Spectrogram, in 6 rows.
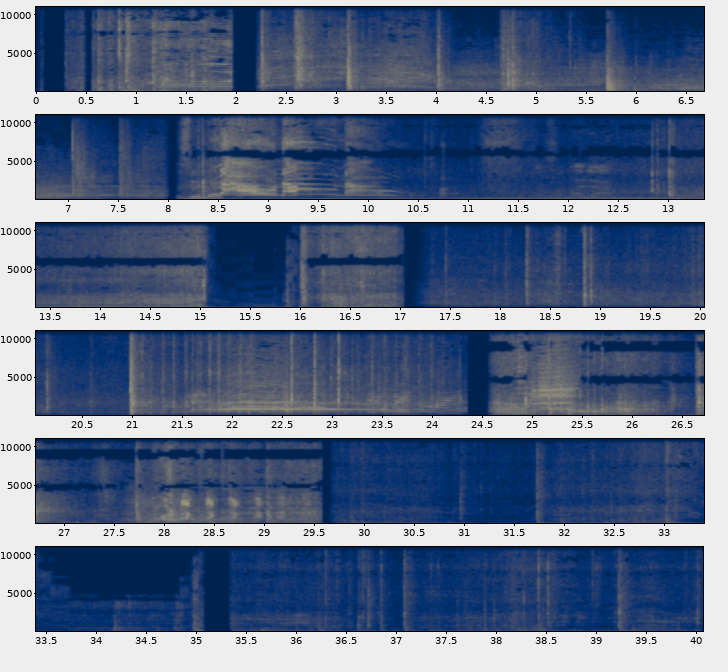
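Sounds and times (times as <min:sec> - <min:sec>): crowd shouting and cheering: 0:01.0 - 0:06.3, 0:21.4 - 0:24.4
skateboard rolling: 0:12.6 - 0:22.1, 0:24.6 - 0:40.0
skateboard clack: 0:17.3 - 0:30.0.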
